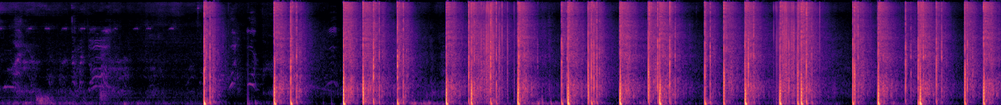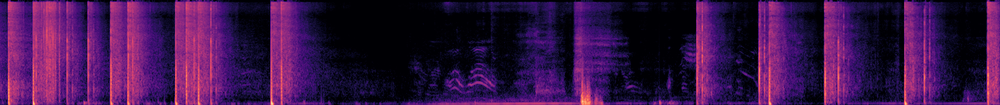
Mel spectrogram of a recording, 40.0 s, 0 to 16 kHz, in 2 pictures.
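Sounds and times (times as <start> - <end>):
fireworks bangs with crackling: 4.1 - 4.6, 5.4 - 24.6, 25.4 - 26.3, 33.9 - 34.6, 35.2 - 37.4, 38.1 - 39.0, 39.7 - 40.0.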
